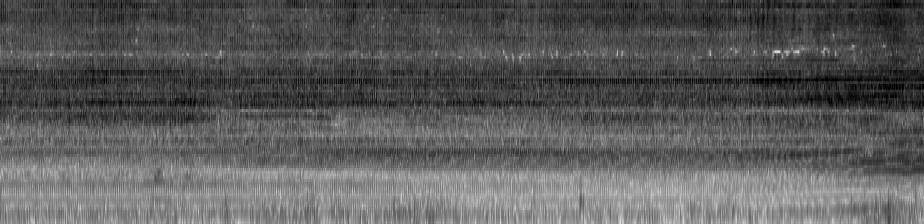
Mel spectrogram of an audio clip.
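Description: A drone buzzes steadily as it hovers nearby, its whine rising in pitch near the end.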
